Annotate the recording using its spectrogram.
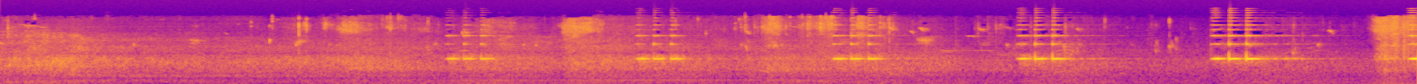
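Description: An electronic alarm beeping: short pulsed bursts of a single high tone about every second and a half, getting louder toward the end.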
